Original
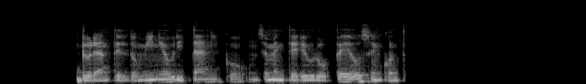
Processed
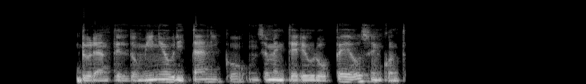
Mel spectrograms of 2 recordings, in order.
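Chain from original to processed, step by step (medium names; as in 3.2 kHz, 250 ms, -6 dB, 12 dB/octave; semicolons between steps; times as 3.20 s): gain riding 2 s; trim +7 dB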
